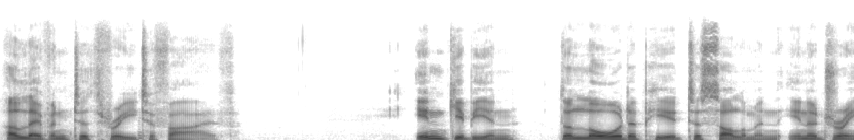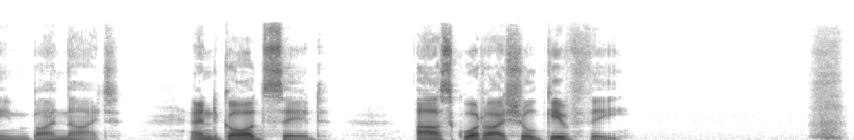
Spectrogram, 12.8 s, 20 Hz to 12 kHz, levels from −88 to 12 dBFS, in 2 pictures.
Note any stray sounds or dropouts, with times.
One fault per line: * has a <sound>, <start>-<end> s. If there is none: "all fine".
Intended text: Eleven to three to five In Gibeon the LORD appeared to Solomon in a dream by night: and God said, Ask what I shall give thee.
* has a sniff, 12.5-12.8 s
